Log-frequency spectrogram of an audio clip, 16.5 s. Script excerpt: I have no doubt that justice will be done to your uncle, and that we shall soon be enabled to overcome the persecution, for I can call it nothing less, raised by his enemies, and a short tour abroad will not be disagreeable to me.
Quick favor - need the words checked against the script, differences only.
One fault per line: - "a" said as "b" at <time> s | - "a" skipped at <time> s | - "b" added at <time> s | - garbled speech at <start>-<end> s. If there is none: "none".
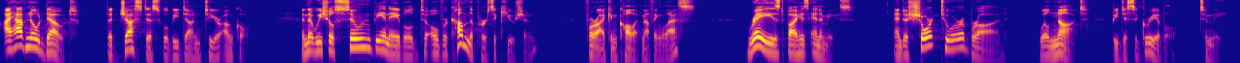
none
